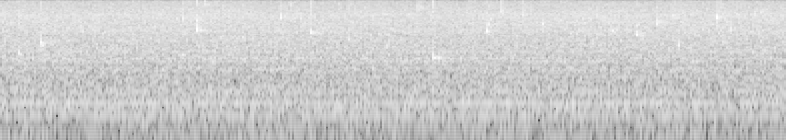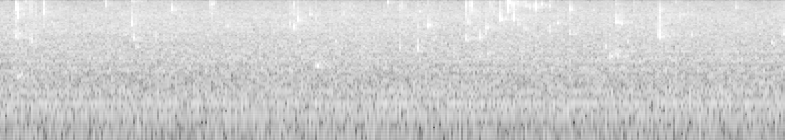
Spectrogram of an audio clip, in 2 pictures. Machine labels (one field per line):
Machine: pump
